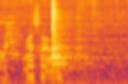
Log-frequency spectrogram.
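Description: A fork scrapes and clinks against a metal pot.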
